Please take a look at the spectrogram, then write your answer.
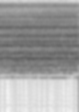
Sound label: Ball Cannon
